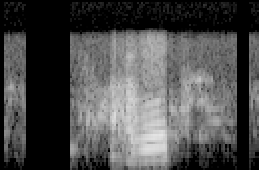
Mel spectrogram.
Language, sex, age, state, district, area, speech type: Maithili, female, 60+, Bihar, Araria, rural, conversation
